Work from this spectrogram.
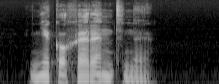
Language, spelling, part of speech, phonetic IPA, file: Polish, niekoherentny, adjective, [ˌɲɛkɔxɛˈrɛ̃ntnɨ], Pl-niekoherentny.ogg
